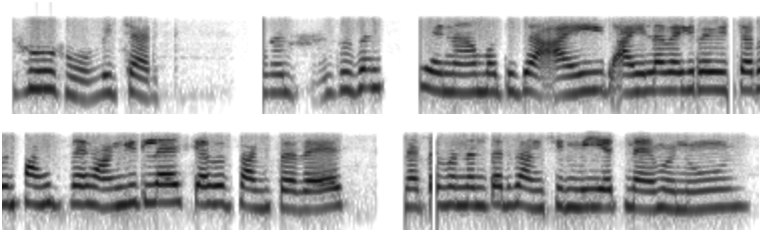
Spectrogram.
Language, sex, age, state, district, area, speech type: Marathi, female, 18-30, Maharashtra, Sindhudurg, rural, conversation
